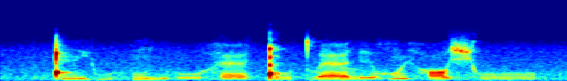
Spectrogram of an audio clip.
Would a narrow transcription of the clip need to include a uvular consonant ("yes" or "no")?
yes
